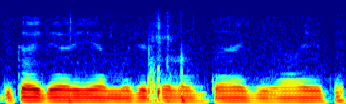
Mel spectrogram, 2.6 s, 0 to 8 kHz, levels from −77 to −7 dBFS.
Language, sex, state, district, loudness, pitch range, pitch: Hindi, male, Rajasthan, Bikaner, -16 LUFS, 100-105 Hz, 100 Hz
